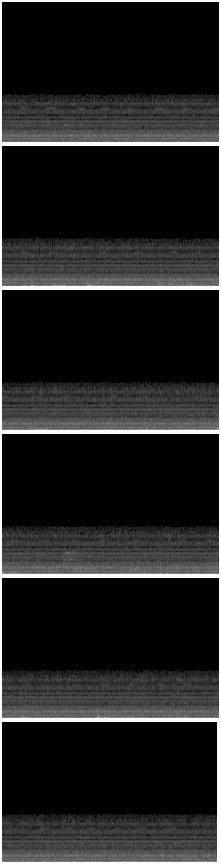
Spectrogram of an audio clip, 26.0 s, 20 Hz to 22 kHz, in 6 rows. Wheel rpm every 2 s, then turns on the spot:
0, 0, 0, 0, 0, 0, 0, 0, 0, 0, 0, 0, 0.
none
